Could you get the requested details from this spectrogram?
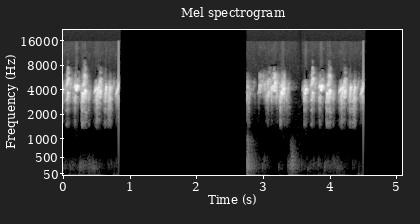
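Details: Leucistic Pacific swallow (Hirundo tahitica) giving bursts of high, rapid twittering chirps, short runs of notes separated by pauses of about two seconds.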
